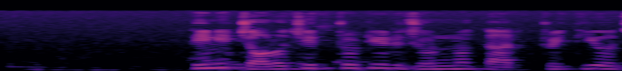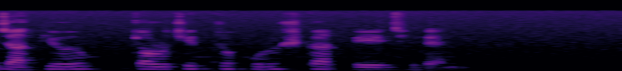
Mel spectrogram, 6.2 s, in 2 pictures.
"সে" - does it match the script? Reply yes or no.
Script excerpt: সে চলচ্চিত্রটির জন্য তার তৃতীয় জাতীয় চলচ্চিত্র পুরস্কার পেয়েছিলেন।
no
